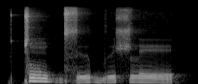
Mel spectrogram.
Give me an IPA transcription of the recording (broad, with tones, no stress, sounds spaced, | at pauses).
ǀ ũ˥ b d͡z ɨ˩˧ b ɨ˩˧ ʃ l e˧˩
